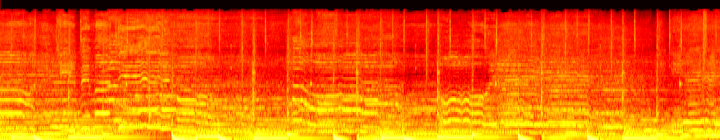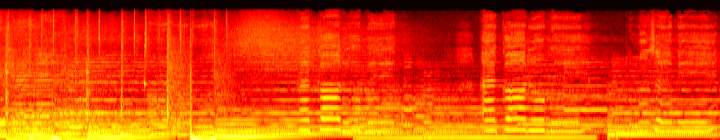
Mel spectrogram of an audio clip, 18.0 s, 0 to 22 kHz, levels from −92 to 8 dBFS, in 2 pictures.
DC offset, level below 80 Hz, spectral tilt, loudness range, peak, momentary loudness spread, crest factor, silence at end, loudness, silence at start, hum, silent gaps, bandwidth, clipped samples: under 0.1%; -18 dBFS; -5.5 dB/octave; 7 LU; 0 dBFS; 8 LU; 12 dB; 0 s; -14 LUFS; 0 s; none; none; 16.5 kHz; under 0.1%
